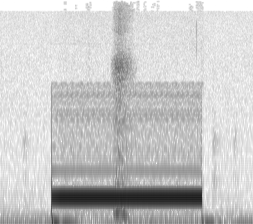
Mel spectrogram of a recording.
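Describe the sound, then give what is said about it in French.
A single steady telephone ringing tone from an outgoing call sounds loud and even for about one and a half seconds, then stops abruptly. “Allez, c'est parti, on appelle.”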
